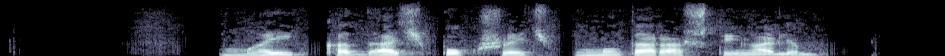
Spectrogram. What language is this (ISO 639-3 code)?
chm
